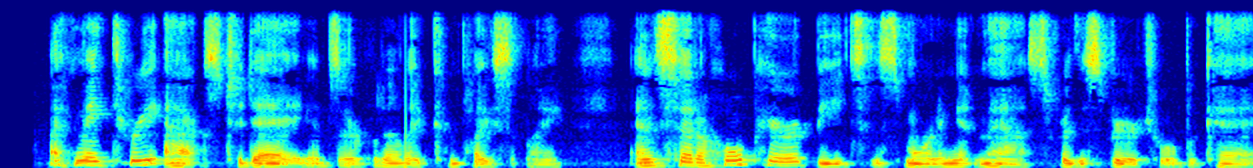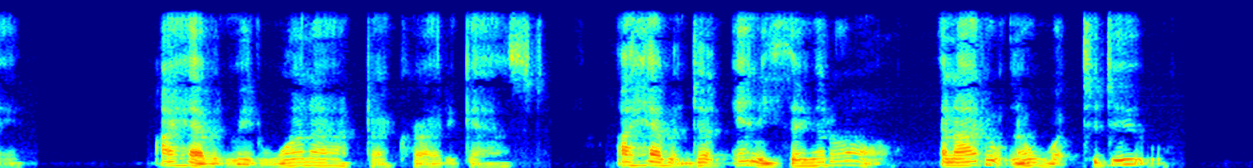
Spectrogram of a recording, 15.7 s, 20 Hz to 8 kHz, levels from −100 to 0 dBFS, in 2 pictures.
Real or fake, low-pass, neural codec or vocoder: real; 7.2 kHz; none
